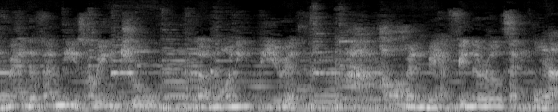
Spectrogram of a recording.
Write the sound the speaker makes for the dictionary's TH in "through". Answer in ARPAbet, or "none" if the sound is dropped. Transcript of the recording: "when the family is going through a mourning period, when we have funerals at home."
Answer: T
